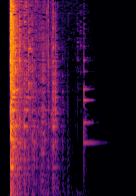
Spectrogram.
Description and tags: Clay jar falls and breaks.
